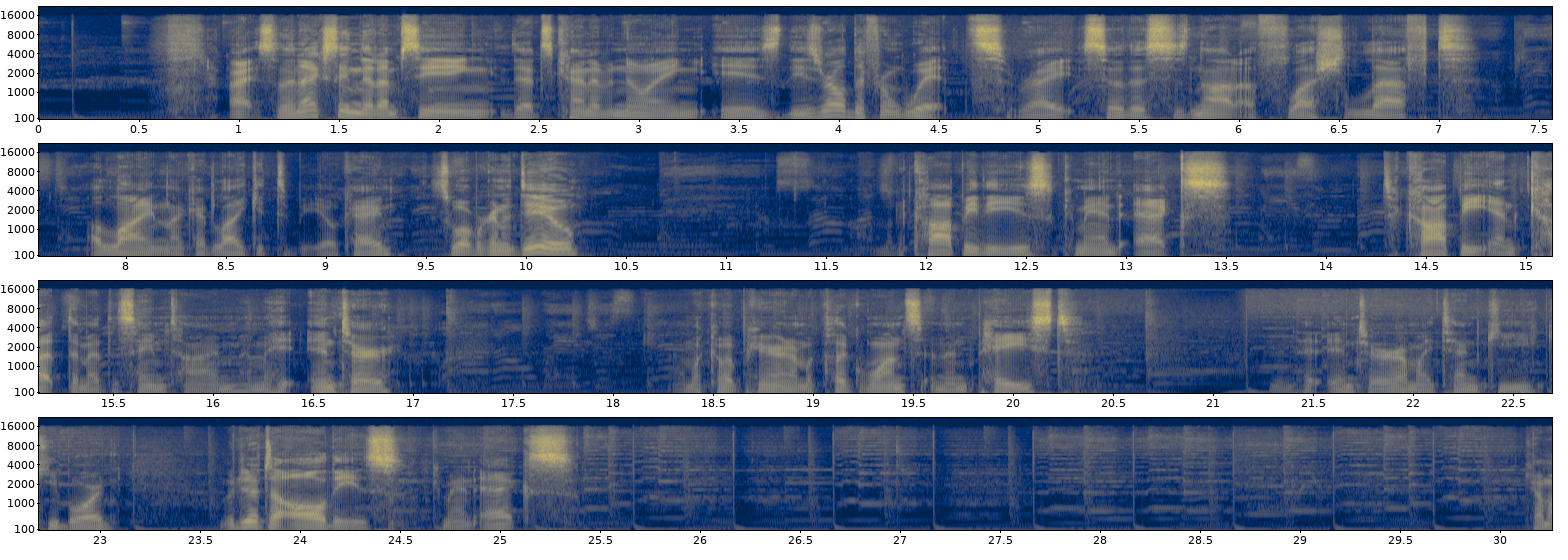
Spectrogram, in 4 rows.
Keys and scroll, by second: 11.1 t, 13.3 super+x, 20.2 super+v, 25.0 super+x, 26.8 super+v, 28.4 super+a, 28.7 super+v.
